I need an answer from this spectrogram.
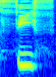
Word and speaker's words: thief: tricky to see and because we've got into the habit of pronouncing a th sound like an F sound which is actually a London thing it's not it's not our British thing it's not a Scottish thing it's very much a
